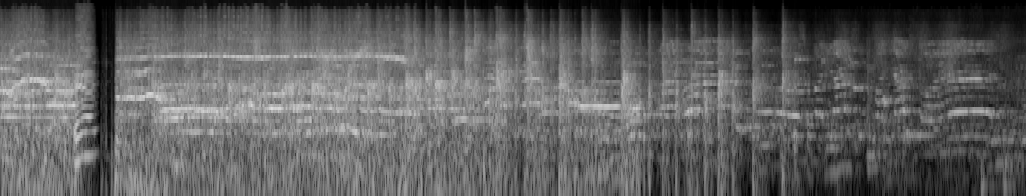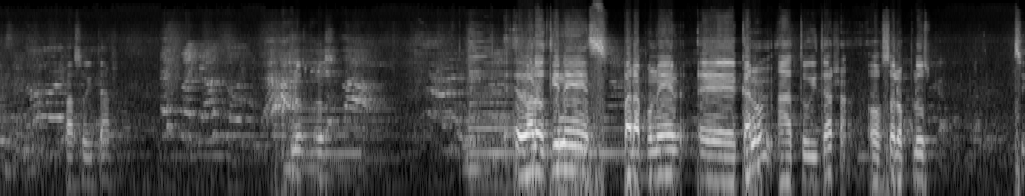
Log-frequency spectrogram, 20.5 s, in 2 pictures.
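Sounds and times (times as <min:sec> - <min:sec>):
applause from a children's birthday party crowd: 0:00.0 - 0:08.0
children's voices and shouts: 0:00.0 - 0:11.0, 0:11.9 - 0:16.6
speech: 0:11.0 - 0:11.5, 0:13.2 - 0:13.8, 0:14.9 - 0:19.7.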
